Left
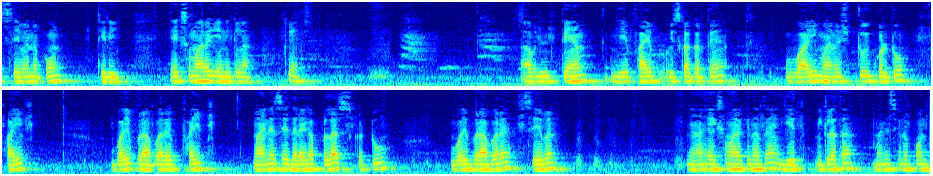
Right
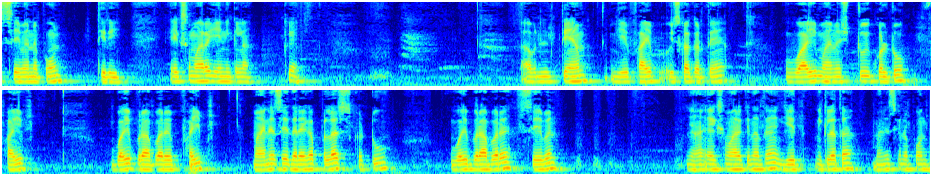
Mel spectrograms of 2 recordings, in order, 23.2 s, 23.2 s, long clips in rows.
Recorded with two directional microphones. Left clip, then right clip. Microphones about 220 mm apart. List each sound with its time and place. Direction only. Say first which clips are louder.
0.1 s a man's voice: right 2 dB; 40° right (ahead or behind)
6.4 s a man's voice: right 5 dB; 35° right (ahead or behind)
20.2 s a man's voice: right 6 dB; 40° right (ahead or behind)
